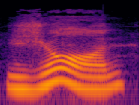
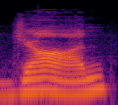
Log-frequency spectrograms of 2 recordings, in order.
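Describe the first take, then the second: First: The name is said with French sounds. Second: The name is said with English sounds. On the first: "the French pronunciation, which is Jean" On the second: "English pronunciation, which is John"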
